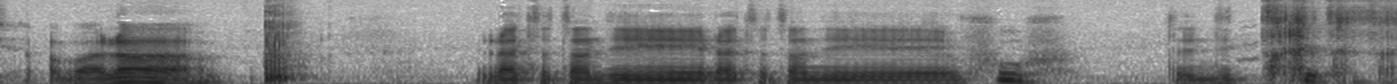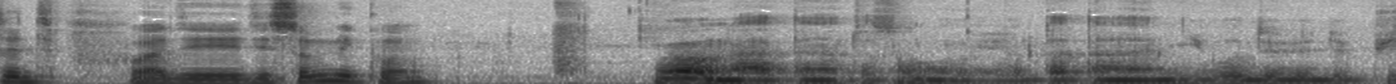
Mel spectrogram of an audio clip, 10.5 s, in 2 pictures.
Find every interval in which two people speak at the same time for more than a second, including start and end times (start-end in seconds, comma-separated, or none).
none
